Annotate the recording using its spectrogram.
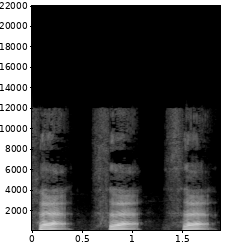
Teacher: একদম নরম করে পড়তে হয়, জিহ্বার আগা তার বরাবর উপরের দাঁতের সাথে লাগবে। জিহ্বার আগাটা লাগবে উপরে।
